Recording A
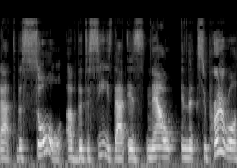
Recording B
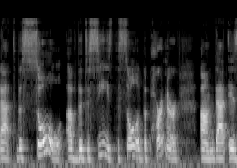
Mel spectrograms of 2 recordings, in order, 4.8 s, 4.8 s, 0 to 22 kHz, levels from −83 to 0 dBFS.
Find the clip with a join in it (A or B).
A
